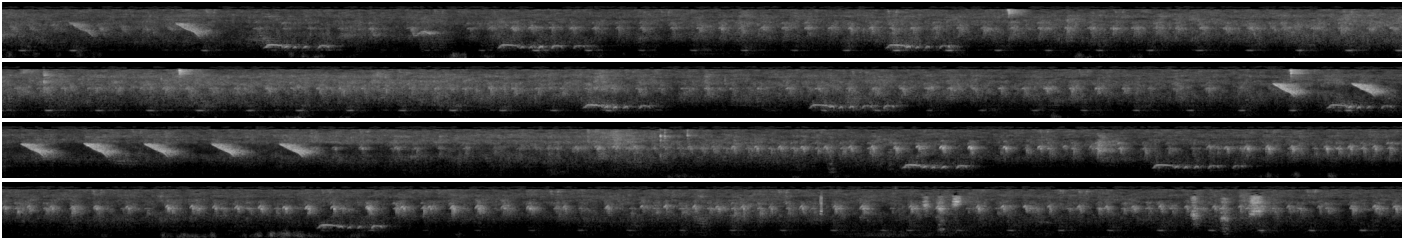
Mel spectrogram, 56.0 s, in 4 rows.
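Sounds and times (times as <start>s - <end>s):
fast bird trill: 48.4s - 56.0s.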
